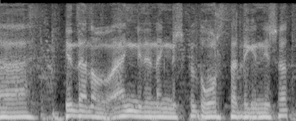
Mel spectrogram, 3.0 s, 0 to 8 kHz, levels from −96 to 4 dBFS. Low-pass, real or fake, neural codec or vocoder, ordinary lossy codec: 7.2 kHz; fake; vocoder, 44.1 kHz, 128 mel bands every 512 samples, BigVGAN v2; MP3, 64 kbps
